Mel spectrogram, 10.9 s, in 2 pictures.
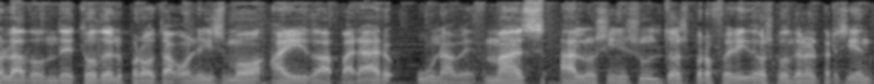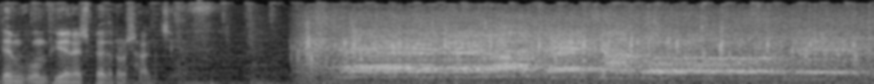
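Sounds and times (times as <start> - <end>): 
speech: 0.0 - 7.7
crowd booing: 7.3 - 10.9.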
